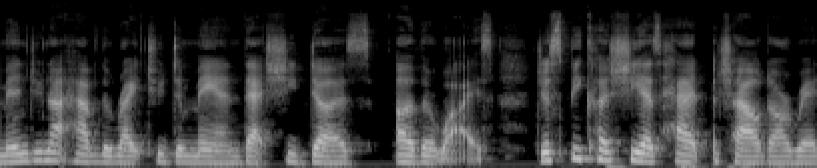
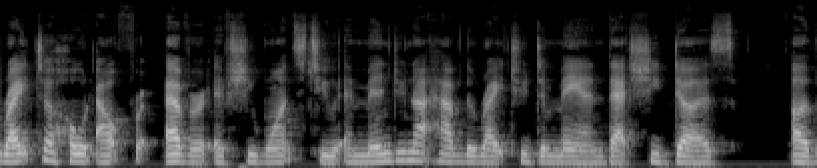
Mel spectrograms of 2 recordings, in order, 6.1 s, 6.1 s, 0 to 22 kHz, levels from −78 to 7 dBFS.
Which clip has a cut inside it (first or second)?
first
